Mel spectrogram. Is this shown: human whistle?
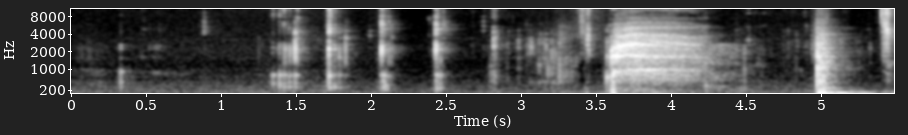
no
